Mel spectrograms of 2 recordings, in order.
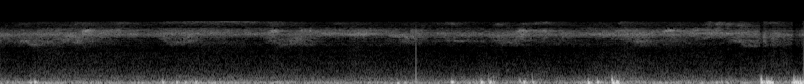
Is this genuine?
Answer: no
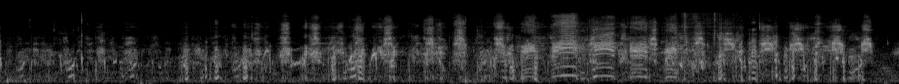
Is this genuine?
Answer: no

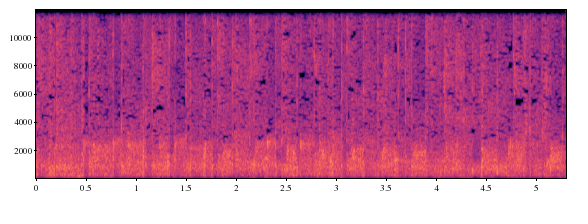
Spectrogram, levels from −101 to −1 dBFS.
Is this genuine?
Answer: yes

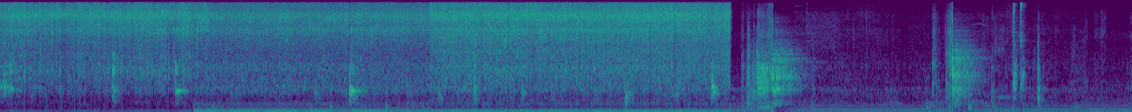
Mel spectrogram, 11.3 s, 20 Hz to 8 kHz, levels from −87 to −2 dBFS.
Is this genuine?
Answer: yes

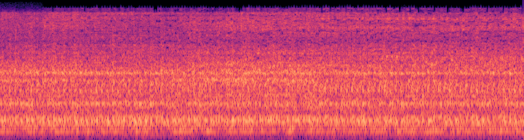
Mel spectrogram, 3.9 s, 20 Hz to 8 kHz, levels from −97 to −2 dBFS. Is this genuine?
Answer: yes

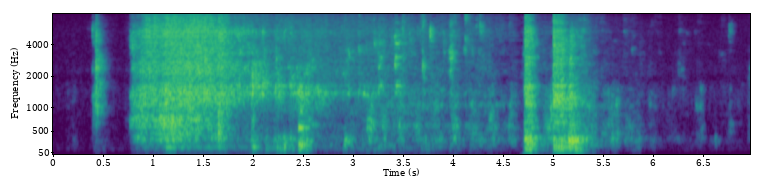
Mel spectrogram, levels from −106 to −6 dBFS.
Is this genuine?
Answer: yes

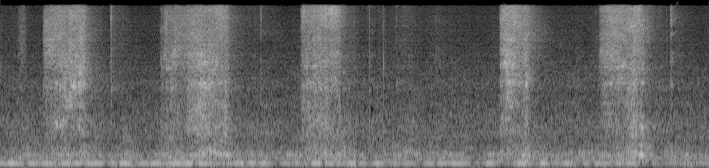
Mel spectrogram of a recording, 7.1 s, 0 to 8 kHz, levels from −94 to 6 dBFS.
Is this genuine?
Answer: no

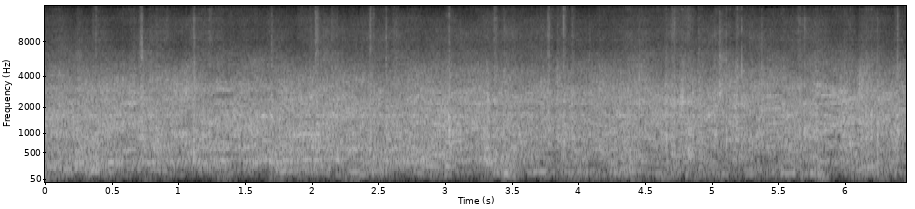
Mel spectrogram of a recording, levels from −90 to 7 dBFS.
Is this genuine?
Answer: no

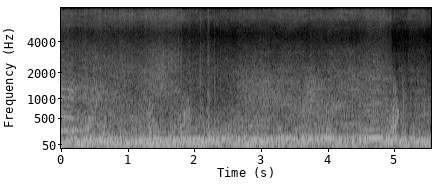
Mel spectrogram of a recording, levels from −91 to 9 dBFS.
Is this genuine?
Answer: no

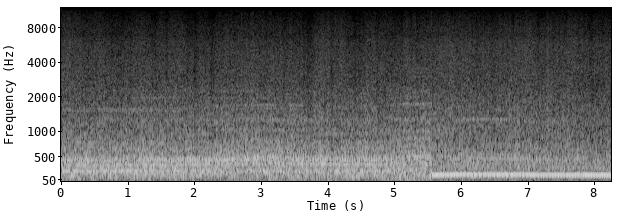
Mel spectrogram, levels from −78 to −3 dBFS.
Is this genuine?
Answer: yes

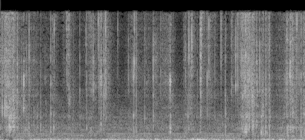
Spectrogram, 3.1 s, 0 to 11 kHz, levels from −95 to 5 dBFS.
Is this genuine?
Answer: no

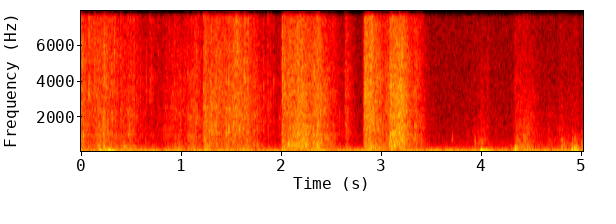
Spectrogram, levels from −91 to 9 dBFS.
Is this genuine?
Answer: yes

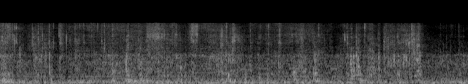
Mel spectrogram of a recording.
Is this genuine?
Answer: no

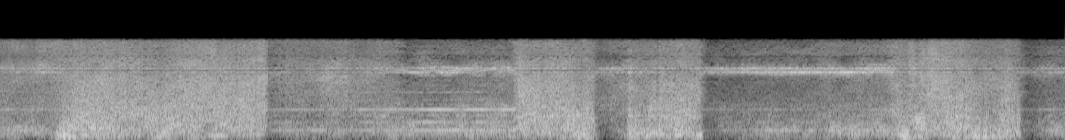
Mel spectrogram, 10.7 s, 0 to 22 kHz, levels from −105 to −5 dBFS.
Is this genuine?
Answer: no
